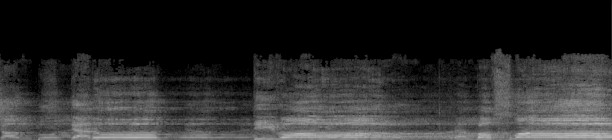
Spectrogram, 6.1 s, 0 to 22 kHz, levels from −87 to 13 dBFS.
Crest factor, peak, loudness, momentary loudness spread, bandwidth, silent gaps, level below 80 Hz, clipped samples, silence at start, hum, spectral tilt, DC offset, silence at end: 18 dB; -6 dBFS; -22 LUFS; 18 LU; 13.5 kHz; none; -66 dBFS; under 0.1%; 0 s; none; -1 dB/octave; 0.2%; 0 s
